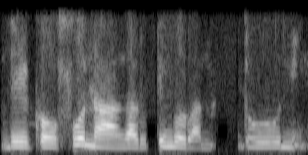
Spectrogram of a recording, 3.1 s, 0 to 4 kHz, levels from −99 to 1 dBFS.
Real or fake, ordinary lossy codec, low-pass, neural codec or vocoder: real; none; 3.6 kHz; none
